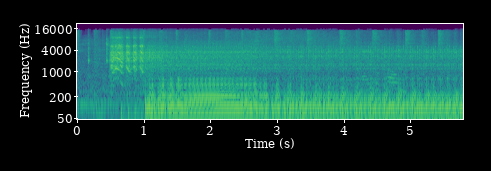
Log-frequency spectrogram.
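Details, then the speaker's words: 2004 Suzuki Katana 750 under restoration, with a D&D exhaust and repainted headers: starts cleanly and settles to a deep, steady idle with an even, throaty beat and no knocks or misses. Normal idle. "it's old school but man it sounds nice especially for 750 katana wasn't expecting that"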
